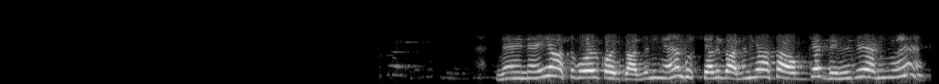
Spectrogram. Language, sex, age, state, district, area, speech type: Dogri, female, 45-60, Jammu and Kashmir, Samba, rural, conversation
